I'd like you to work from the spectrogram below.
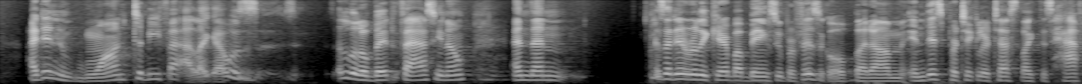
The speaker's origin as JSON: {"language": "English", "town": "Miami", "region": "Florida", "country": "United States", "tie": "born or raised there", "said": "I grew up in Little Havana."}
